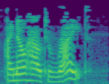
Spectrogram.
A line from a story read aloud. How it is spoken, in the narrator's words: Mary answered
